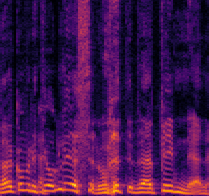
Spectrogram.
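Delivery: talking through laughter. Speaker admits not remembering this memory stick's password, laughing while speaking. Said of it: "Ni får ursäkta att jag skrattar".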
